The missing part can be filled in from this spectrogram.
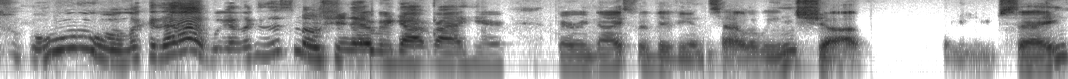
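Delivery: low, swooping, kooky maniacal character voice with laughing. Asked by the interviewer for an impression, doing a laughing impression of him. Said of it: "can you give us like a little impression of him".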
